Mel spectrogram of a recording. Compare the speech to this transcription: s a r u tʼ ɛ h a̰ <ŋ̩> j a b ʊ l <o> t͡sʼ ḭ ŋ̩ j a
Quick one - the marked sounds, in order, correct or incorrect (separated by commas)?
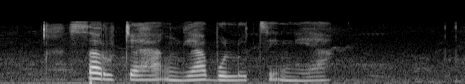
correct, correct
